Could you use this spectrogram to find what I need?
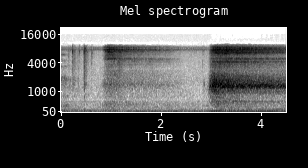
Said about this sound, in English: Don't gasp, breathe, keep breathing.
